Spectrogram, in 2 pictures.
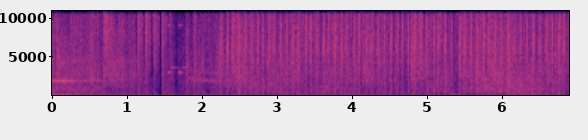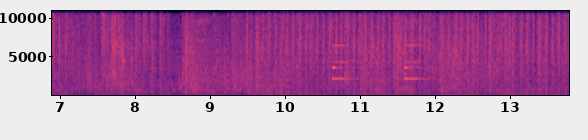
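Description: Sustained rapid gunfire from the dark, heavily modded video game Enter the Gungeon, a continuous stream of shots and crashes filling the whole stretch at moderate level.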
